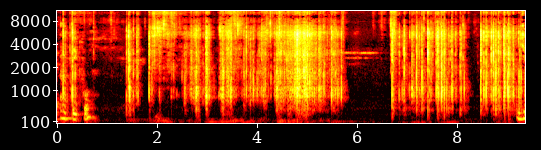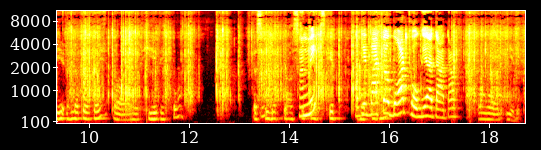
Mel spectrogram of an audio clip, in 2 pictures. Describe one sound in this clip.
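Crisp pea pods snap and tear as fingers peel them.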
